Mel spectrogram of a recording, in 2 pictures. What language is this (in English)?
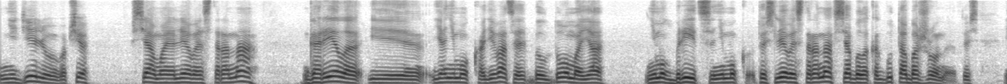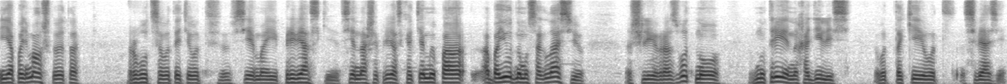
Russian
